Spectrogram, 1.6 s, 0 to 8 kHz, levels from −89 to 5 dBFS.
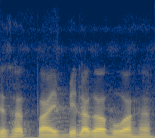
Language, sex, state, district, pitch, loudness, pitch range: Hindi, male, Delhi, New Delhi, 105 Hz, -16 LUFS, 105-110 Hz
